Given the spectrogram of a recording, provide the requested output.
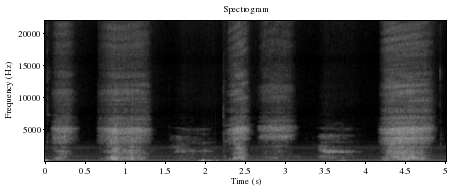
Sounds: Throat clearing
